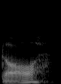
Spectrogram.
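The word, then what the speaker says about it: Dull: english town names is doll yeah and it's actually spelled the way it's pronounced d-u-l-l and they're the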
